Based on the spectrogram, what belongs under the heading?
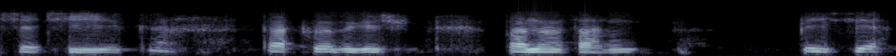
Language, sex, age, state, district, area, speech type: Kashmiri, male, 18-30, Jammu and Kashmir, Ganderbal, rural, conversation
